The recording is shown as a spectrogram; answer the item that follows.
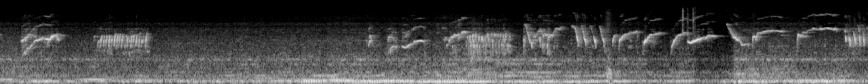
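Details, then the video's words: Juvenile canary practising its song: a few downslurred whistles and a buzzy trill, then a dense run of quick sweeping chirps and trills, over constant low rumbling background noise. "Pancingan kenari paud baru belajar bunyi cocok buat rangsangan"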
